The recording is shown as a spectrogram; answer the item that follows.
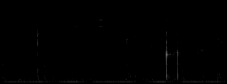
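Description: Faint scratching of a graphite pencil drawing strokes on watercolor paper, with two short ticks near the end.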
